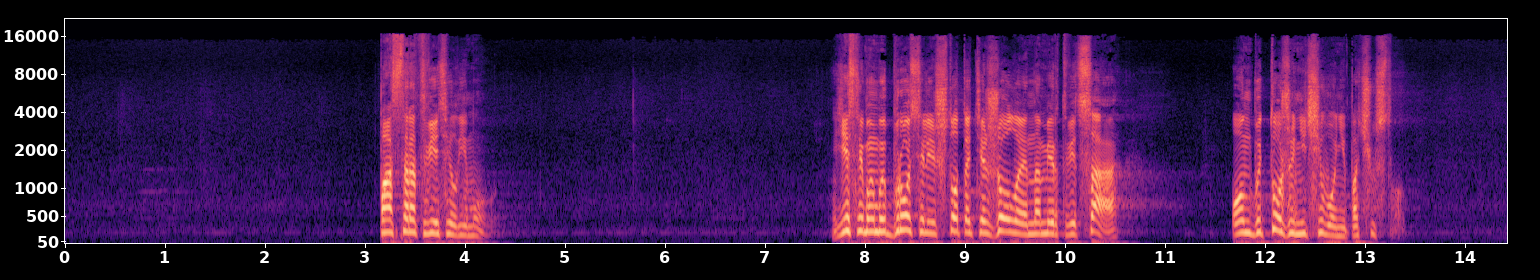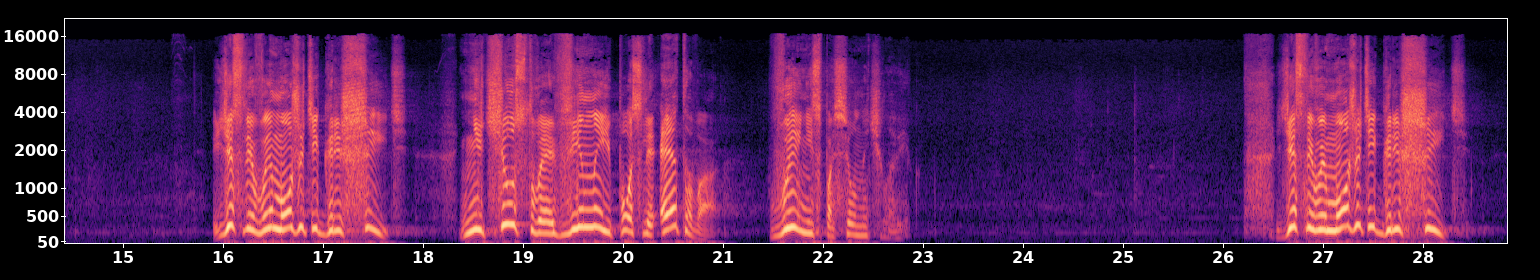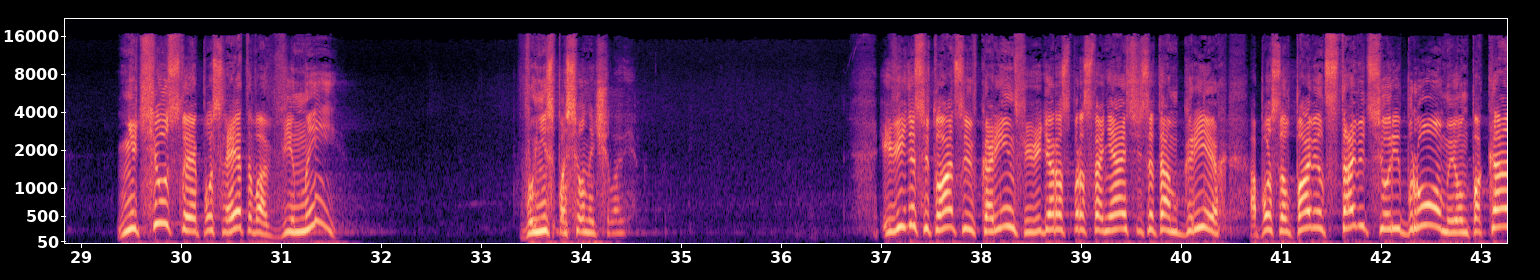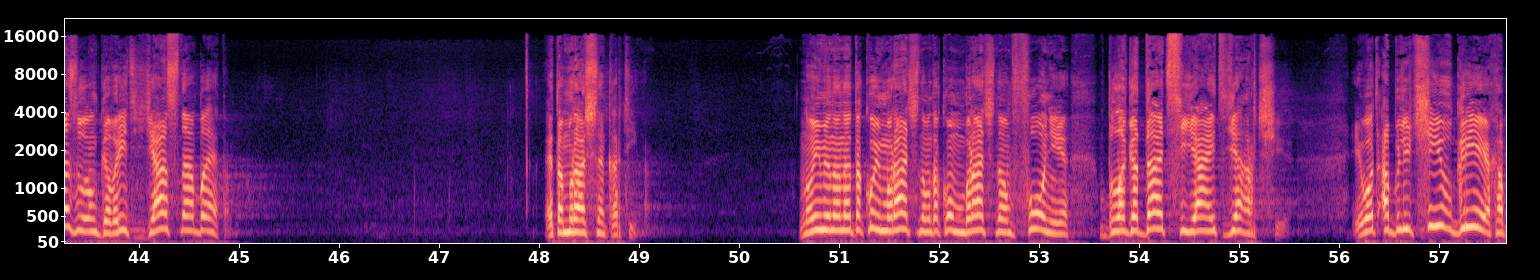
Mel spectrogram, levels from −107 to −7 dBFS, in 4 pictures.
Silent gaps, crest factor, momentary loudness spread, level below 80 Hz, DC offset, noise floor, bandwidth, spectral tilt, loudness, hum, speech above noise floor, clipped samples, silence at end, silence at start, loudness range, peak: none; 20 dB; 13 LU; -56 dBFS; under 0.1%; -75 dBFS; 17 kHz; -3.5 dB/octave; -20 LUFS; none; 55 dB; under 0.1%; 0 s; 3.15 s; 8 LU; -2 dBFS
